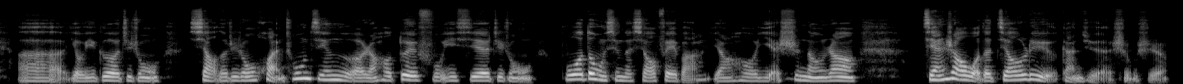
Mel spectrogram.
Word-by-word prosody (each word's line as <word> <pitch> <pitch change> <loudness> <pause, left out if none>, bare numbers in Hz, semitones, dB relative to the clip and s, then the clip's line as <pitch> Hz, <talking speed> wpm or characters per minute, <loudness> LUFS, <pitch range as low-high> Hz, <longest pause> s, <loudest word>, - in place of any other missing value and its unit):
呃， 155 -1 -6
有 - - -2
一 155 +1 -3
个 180 +1 +4
这 180 +1 -5
种 165 0 -2 0.3
小 190 -5 0
的 170 0 -4
这 180 0 -2
种 185 +1 0
缓 - - -1
冲 270 +2 +4
金 215 -5 +1
额， 155 -3 -1
然 150 +1 -1
后 190 0 -3
对 205 -1 +4
付 180 -2 -7
一 180 - -4
些 180 0 +2
这 175 - -4
种 295 - -4 0.2
波 230 +2 +4
动 235 -5 +6
性 190 -1 -3
的 170 - -3
消 165 -1 -2
费 160 -2 -1
吧， 210 - -8
然 155 0 -5
后 170 -2 -6
也 155 0 -5
是 215 - -4
能 160 -5 +2
让 170 -2 +2 0.6
减 215 +1 +3
少 230 -6 +6
我 180 - +4
的 165 - +2
焦 205 +1 +2
虑 225 -4 +1
感 - - -6
觉， - - -8
是 - - -8
不 - - -10
是？ - - -10
180 Hz, 235 characters per minute, -22 LUFS, 165-210 Hz, 0.6 s, 动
